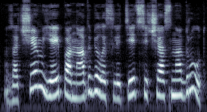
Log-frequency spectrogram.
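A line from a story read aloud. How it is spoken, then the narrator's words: Thoughtful drawl. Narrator (Russian): задумчиво протянул Драмокл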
